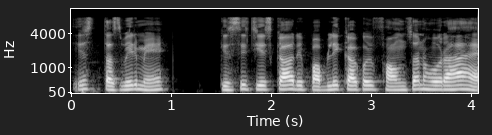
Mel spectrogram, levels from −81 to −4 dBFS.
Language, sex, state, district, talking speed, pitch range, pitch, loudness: Hindi, male, Jharkhand, Garhwa, 190 wpm, 145-160 Hz, 155 Hz, -17 LUFS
